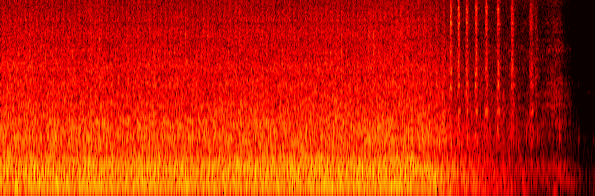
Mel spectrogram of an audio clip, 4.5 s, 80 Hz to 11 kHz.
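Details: Used 2015 Husqvarna rear-wheel-drive mower with side chute, recoil slow to rewind: small single-cylinder engine runs at a steady, even pace with no misses, then shuts down cleanly. Healthy normal running.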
